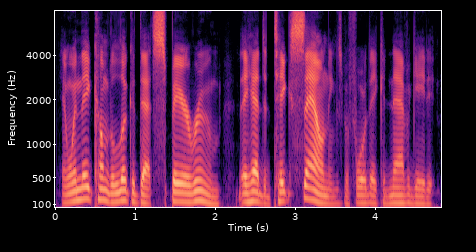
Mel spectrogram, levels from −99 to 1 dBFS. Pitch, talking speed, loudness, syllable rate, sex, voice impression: 130 Hz, 250 wpm, -19 LUFS, 6.0 syllables/s, male, masculine, adult-like, slightly thick, fluent, slightly sincere, slightly unique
